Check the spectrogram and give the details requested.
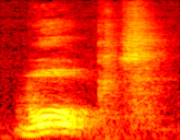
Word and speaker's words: walked: to perform this sound if you imagine Saint T as in a cup of tea tea but now try and say tea without using your breath or your chest so most as if you are able to disconnect the head and the body you would say you can try it this will enable you to pronounce walked walked this would also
